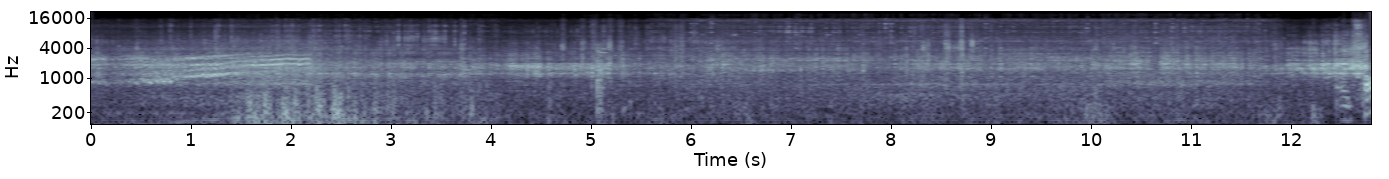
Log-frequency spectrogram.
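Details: Rebuilt solar bike on first test ride, still needing oil: light metallic scrape with quick uneven pings three to four a second, like metal dragging; rider suspects something on the left side, cause unconfirmed.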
